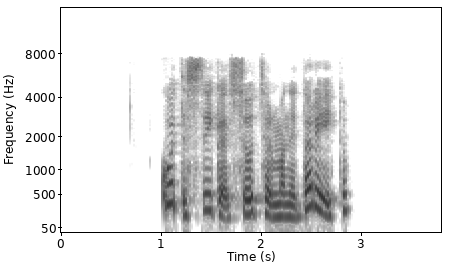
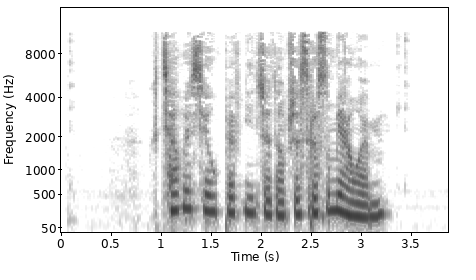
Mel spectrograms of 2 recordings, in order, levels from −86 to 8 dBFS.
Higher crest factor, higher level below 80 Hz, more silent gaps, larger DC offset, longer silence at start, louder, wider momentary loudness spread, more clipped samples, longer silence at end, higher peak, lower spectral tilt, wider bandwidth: about the same, 18 dB vs 16 dB; second, -64 dBFS vs -56 dBFS; neither; neither; about the same, 1 s vs 0.9 s; about the same, -19 LUFS vs -21 LUFS; about the same, 5 LU vs 6 LU; neither; first, 0.95 s vs 0.65 s; about the same, -4 dBFS vs -6 dBFS; about the same, -5 dB/octave vs -4.5 dB/octave; second, 8 kHz vs 11.5 kHz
